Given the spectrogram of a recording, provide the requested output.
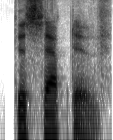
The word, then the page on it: deceptive: American English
